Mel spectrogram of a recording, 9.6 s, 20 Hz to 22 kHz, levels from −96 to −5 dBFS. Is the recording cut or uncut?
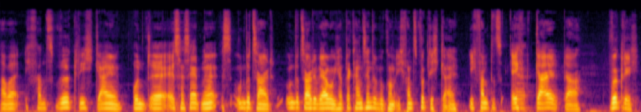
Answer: cut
